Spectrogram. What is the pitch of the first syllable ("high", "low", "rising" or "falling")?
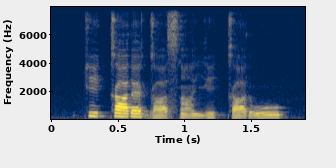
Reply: high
